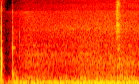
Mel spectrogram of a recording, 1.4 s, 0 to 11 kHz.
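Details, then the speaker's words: Jeep Cherokee XJ with new cooling parts and electric fan, restarted heat-soaked after a roughly 20-minute drive and sitting off in the heat, temperature just under 210: catches and settles into a low, even idle with no misses or hunting. Normal idle. "Okay, looking good so far. It's not running rough or anything like that."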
